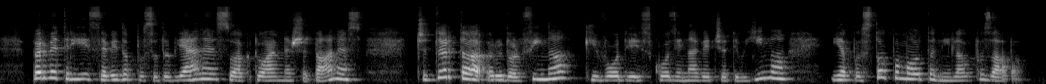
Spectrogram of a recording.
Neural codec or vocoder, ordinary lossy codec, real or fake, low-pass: vocoder, 44.1 kHz, 128 mel bands every 512 samples, BigVGAN v2; Opus, 16 kbps; fake; 19.8 kHz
